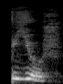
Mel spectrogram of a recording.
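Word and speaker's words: пьёшь: Пьешь. Penekanannya pada huruf Yo. Biasanya huruf Yo dapat penekanan dalam kata-kata Rusia. Karena itu pengucapannya Yo. Пьешь.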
